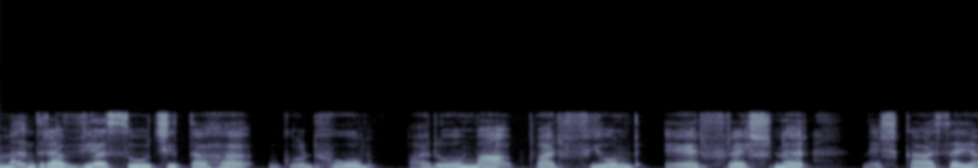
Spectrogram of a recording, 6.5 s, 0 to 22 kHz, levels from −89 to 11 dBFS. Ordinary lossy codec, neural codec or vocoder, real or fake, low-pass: none; none; real; 7.2 kHz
